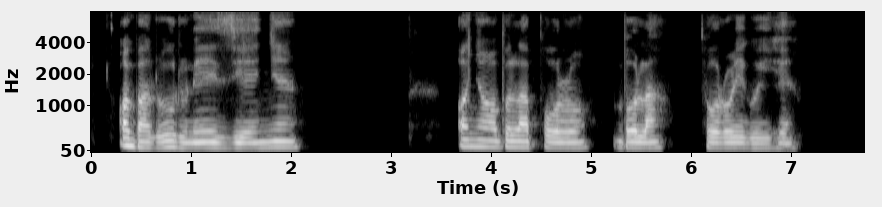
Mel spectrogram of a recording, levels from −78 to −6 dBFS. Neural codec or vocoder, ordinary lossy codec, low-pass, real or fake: codec, 16 kHz, 6 kbps, DAC; none; none; fake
